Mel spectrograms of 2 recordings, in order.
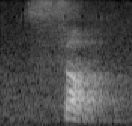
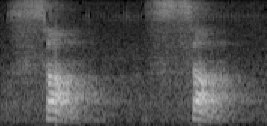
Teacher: la O se pronuncia entre una A y una O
